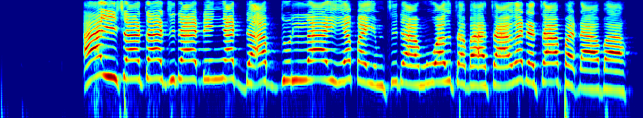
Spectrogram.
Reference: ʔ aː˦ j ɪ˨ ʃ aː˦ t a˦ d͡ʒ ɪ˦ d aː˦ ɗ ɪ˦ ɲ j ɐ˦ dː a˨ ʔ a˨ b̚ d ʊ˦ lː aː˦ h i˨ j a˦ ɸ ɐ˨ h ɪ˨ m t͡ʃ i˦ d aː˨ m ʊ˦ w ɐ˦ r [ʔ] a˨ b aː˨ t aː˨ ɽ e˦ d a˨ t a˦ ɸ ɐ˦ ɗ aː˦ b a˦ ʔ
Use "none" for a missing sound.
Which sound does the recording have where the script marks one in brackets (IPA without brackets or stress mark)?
t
